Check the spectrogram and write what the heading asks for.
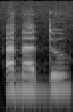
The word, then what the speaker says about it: Anado: Non, c'est pas bien prononcé. Anado.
